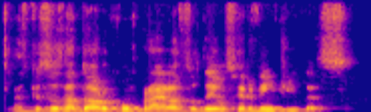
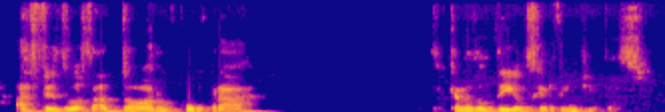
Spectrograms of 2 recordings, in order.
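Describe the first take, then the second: First: It is said very fast. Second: It is said more slowly.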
